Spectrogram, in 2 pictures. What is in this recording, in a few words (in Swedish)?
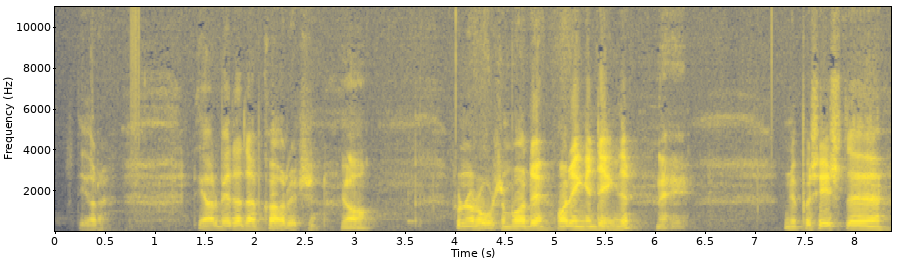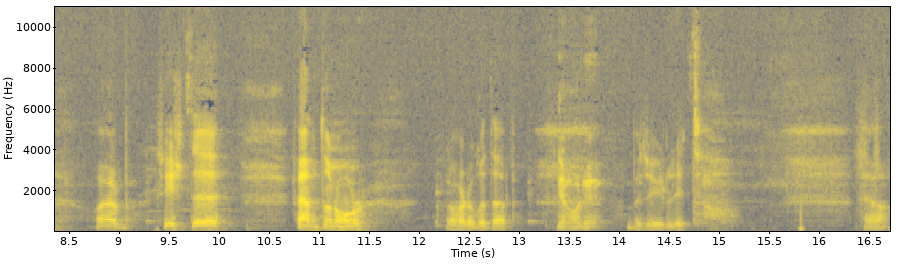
dialekter, Svenska sagor; Folkminnen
